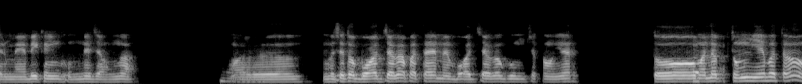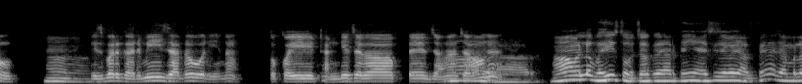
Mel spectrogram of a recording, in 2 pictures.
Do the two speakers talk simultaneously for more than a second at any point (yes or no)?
no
